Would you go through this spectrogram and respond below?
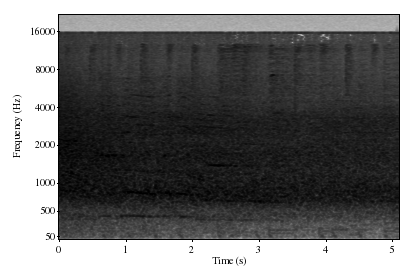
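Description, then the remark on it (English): A large basketball arena crowd stands, waving their arms and cheering in a loud, sustained roar, a dense wash of voices and whoops that stays steady for the whole stretch without letting up. “The crowd stands for Kareem to get the ball. Everybody's waving their arms.”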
